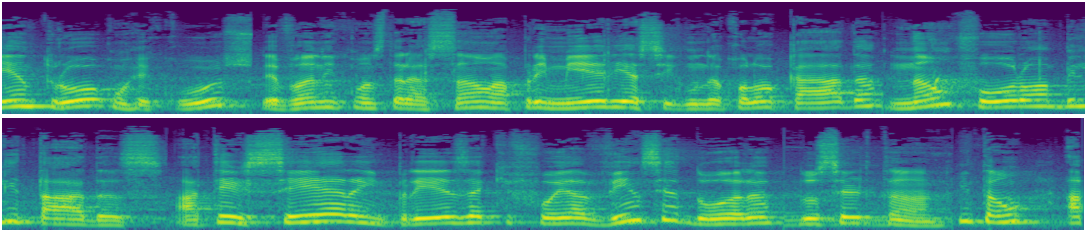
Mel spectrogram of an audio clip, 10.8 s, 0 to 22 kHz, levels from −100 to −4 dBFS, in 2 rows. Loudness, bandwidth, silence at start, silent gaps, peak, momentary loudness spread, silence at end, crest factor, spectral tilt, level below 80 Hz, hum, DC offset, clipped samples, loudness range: -15 LUFS; 14.5 kHz; 0 s; none; 0 dBFS; 6 LU; 0 s; 14 dB; -5.5 dB/octave; -62 dBFS; none; under 0.1%; under 0.1%; 2 LU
